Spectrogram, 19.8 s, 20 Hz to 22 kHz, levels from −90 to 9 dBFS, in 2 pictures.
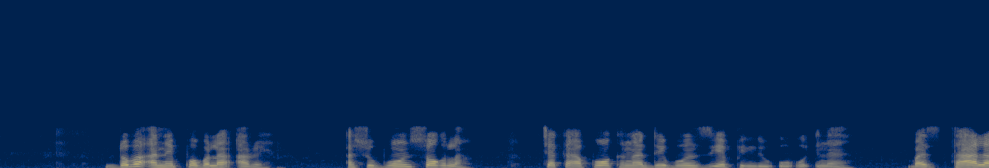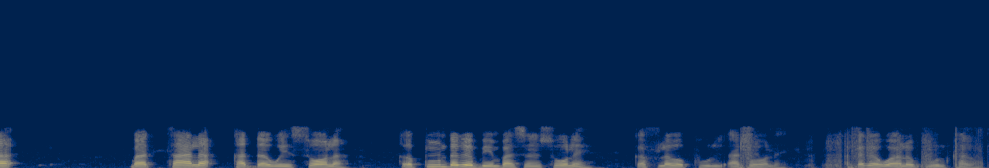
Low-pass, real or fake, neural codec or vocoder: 5.4 kHz; fake; codec, 16 kHz in and 24 kHz out, 1 kbps, XY-Tokenizer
